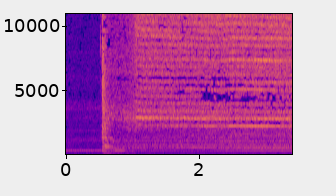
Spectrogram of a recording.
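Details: 1945 GE 3-phase 5 HP saw motor, first test run before rebuild on rotary phase converter: sharp switch-on then loud, shrill, steady full-speed whine; motor screamed loudly.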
